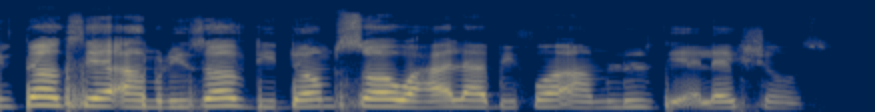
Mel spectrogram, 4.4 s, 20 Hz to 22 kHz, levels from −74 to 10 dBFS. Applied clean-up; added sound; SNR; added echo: none; none; none; none.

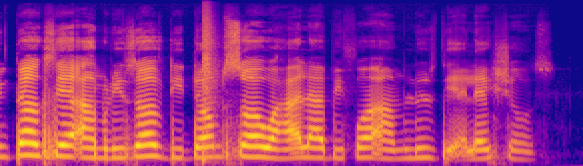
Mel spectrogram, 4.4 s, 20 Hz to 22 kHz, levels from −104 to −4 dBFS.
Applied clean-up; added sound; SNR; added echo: none; Snare drum; 17 dB; none.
